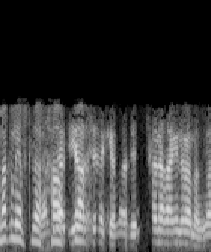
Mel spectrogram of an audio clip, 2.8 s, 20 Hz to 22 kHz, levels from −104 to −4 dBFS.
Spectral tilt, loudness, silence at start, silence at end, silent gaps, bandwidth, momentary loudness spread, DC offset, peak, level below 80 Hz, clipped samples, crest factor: -3 dB/octave; -24 LUFS; 0 s; 0 s; none; 4.3 kHz; 7 LU; under 0.1%; -8 dBFS; -72 dBFS; under 0.1%; 16 dB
